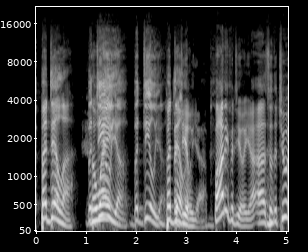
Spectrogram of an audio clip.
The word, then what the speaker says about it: Bedelia: Badilla? Badilla. Bedelia.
